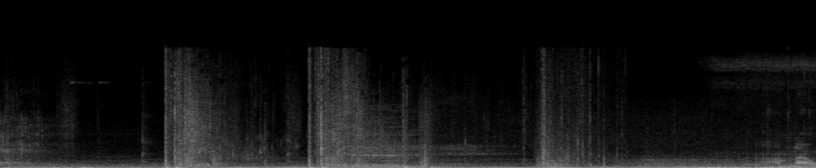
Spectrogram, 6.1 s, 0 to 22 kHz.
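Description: Several loud gunshots ring out in the video game Resident Evil 3 Remake, sharp booming reports spaced about a second apart over a constant low droning background, with no talking over them.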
